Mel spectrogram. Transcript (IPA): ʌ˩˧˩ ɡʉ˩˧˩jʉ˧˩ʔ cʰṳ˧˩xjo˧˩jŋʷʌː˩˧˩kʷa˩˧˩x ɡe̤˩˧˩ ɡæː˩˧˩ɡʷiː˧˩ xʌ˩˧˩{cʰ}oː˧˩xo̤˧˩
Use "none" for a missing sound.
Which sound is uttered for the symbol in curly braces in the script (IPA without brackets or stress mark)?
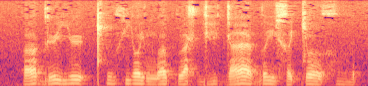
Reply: c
